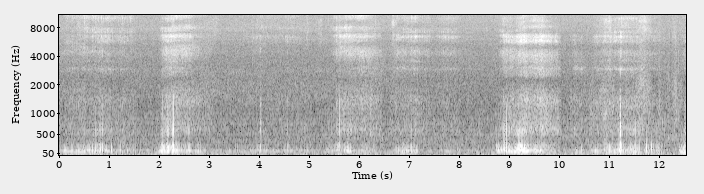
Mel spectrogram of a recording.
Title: 4.5 month old snoring english mastiff puppy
